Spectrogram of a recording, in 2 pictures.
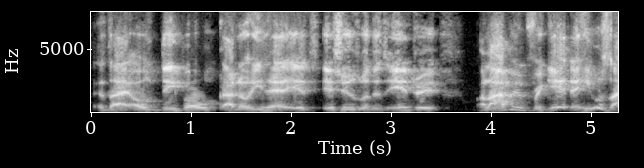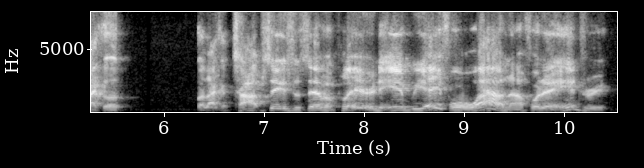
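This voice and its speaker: A man with a Southern American accent co-hosting a casual sports chat, relaxed and agreeable. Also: medium pitch, rough recording. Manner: relaxed, agreeable, quick affirmations. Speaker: co-host.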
